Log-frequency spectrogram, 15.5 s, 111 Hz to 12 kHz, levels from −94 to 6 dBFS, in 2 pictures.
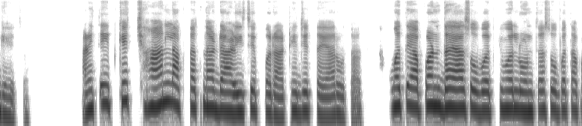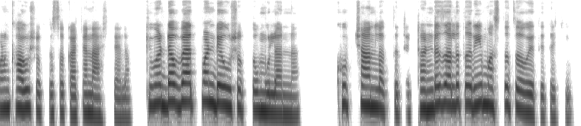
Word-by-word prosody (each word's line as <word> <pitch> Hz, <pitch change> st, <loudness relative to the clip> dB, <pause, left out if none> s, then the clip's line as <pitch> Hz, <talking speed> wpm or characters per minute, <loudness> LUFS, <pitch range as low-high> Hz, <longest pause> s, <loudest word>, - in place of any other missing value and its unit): घ्यायचं 160 Hz, -3 st, -7 dB, 0.8 s
आणि 205 Hz, +2 st, +2 dB
ते 260 Hz, -, 0 dB
इतके 280 Hz, +3 st, -2 dB, 0.2 s
छान 230 Hz, +3 st, +4 dB
लागतात 230 Hz, -5 st, -2 dB
ना, 220 Hz, -1 st, +2 dB
डाळीचे 195 Hz, 0 st, +1 dB
पराठे 175 Hz, +1 st, -4 dB
जे 195 Hz, 0 st, -2 dB
तयार 165 Hz, 0 st, -4 dB
होतात. 165 Hz, -3 st, -8 dB, 0.4 s
मग 230 Hz, 0 st, +4 dB
ते 245 Hz, -, 0 dB
आपण 230 Hz, +1 st, +4 dB
दह्यासोबत 215 Hz, -2 st, +3 dB
किंवा 210 Hz, 0 st, +1 dB
लोणच्यासोबत 205 Hz, 0 st, -2 dB
आपण 215 Hz, +2 st, -1 dB
खाऊ 220 Hz, -1 st, +2 dB
शकतो 180 Hz, -1 st, -8 dB
सकाळच्या 180 Hz, 0 st, -6 dB
नाश्त्याला 155 Hz, -2 st, -5 dB, 0.2 s
किंवा 245 Hz, +2 st, +1 dB
डब्यात 270 Hz, +1 st, +5 dB
पण 275 Hz, -2 st, +4 dB
देऊ 245 Hz, -2 st, +5 dB
शकतो 200 Hz, -1 st, -5 dB
मुलांना. 175 Hz, -3 st, 0 dB, 0.5 s
खूप 250 Hz, -2 st, -3 dB
छान 235 Hz, -1 st, +5 dB
लागतं 200 Hz, -4 st, -4 dB
ते. 180 Hz, 0 st, -19 dB
थंड 215 Hz, +2 st, +4 dB
झालं 250 Hz, 0 st, +2 dB
तरीही 250 Hz, 0 st, +3 dB
मस्त 245 Hz, -1 st, +1 dB
चव 205 Hz, -4 st, 0 dB
येते 170 Hz, -2 st, -3 dB
त्याची. 155 Hz, -1 st, -15 dB
210 Hz, 155 wpm, -22 LUFS, 185-235 Hz, 0.8 s, डब्यात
